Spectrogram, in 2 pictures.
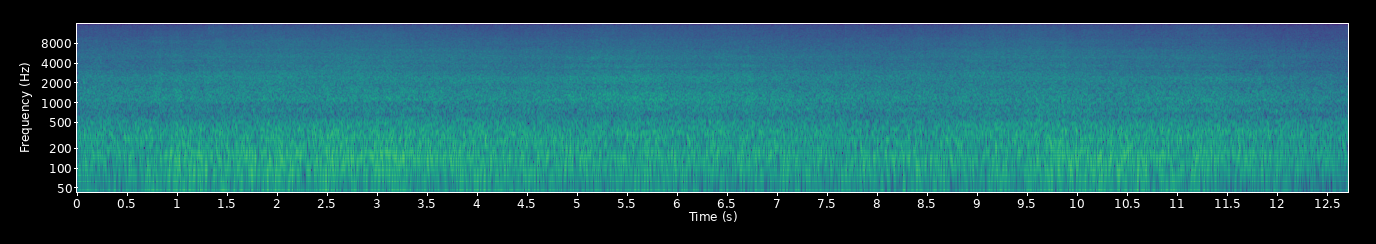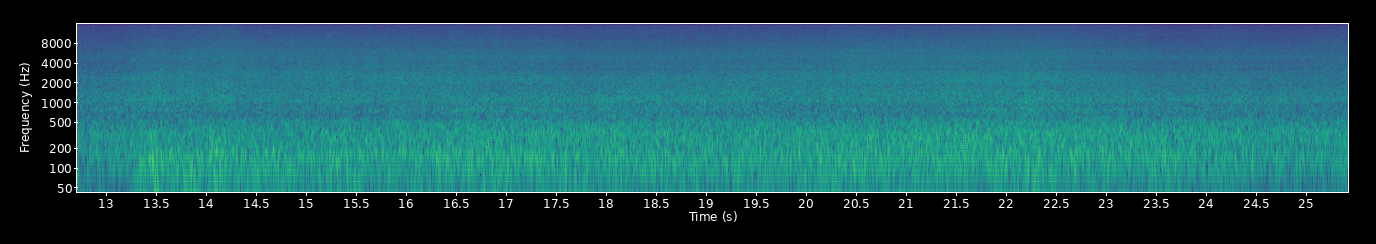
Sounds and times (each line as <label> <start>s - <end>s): roaring sea 0.0s - 25.4s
